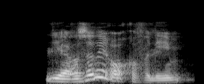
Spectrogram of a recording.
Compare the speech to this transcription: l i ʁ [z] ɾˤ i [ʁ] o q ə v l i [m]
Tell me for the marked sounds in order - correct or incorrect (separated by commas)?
correct, correct, correct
